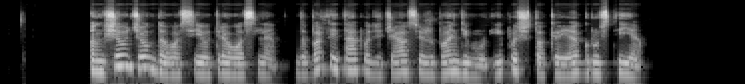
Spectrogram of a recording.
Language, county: Lithuanian, Alytus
